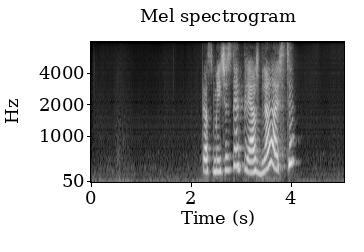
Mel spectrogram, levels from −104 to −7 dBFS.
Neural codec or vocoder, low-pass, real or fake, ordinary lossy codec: codec, 16 kHz, 0.5 kbps, X-Codec, HuBERT features, trained on balanced general audio; none; fake; none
